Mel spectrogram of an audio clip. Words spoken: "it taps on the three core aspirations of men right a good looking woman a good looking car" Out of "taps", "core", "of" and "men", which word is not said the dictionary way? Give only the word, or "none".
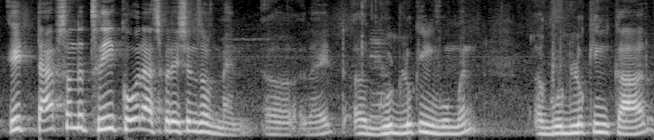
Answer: none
